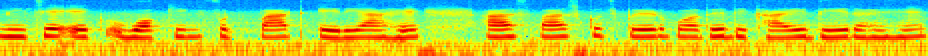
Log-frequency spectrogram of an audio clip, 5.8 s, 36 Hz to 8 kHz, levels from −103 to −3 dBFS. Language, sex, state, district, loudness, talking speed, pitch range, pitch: Hindi, female, Uttar Pradesh, Jalaun, -16 LUFS, 145 wpm, 225-235 Hz, 230 Hz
